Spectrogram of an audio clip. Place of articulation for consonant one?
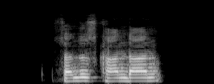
alveolar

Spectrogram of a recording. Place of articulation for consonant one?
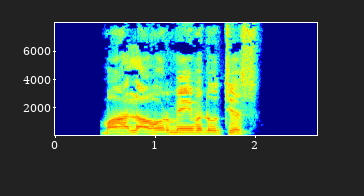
labial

